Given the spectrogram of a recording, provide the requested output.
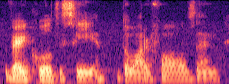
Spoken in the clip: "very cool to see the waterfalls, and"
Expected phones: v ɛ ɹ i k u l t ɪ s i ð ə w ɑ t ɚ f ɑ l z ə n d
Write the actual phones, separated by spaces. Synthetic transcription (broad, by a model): v ɛ ɹ i k u l t ɪ s i ð ə w ɑ t ɚ f ɑ l z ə n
